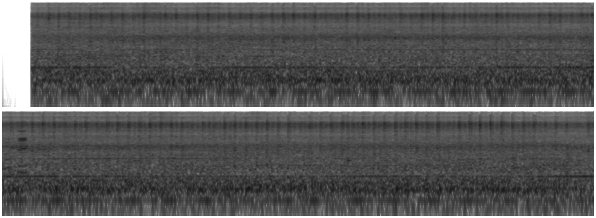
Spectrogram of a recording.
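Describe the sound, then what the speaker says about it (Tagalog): A rice combine harvester runs steadily in a paddy field, its engine droning loud and close with a constant mechanical hum and a fixed whine from start to finish, no voices heard. "Yun nga pala yung harvester."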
